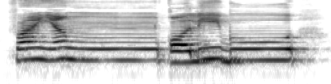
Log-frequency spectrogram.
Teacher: نون ساکن کی آواز کو ناک میں چھپائیں گے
